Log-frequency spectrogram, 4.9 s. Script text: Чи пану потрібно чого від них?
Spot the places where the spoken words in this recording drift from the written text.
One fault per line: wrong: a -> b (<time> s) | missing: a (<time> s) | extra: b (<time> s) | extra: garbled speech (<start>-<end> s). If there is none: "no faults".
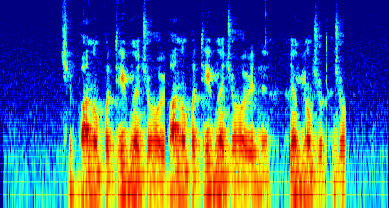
extra: пану потрібно чого (2.0 s)
extra: garbled speech (3.5-4.3 s)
